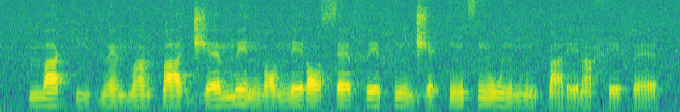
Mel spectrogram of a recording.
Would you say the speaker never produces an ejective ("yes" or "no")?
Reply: yes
